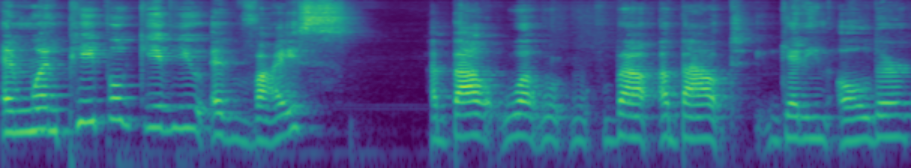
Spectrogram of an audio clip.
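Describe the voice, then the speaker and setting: A woman's plain, everyday voice, fairly slow in pace, with lively intonation. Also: medium pitch for a woman. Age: 60s. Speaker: crafting youtuber. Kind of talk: casual chat. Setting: visiting a friend's house.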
